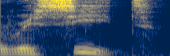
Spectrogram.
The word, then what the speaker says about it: receipt: The honest plumber wrote a receipt. The silent letters are H in honest, B in plumber, W in wrote, and the P in receipt.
